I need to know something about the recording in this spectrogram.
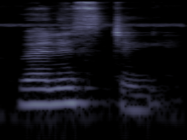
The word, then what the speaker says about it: Wednesday: Wednesday, catch, pledge, grudge. Rule number 2, D is not pronounced in the following common words. Wednesday, handsome, handkerchief, sandwich.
